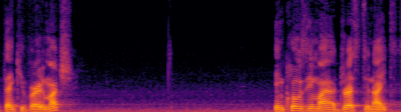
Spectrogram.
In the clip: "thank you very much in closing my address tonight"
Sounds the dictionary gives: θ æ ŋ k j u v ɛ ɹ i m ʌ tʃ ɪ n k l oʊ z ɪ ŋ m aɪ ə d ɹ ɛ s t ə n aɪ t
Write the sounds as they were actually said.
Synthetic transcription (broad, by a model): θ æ ŋ k j u v ɛ ɹ i m ʌ tʃ ɪ n k l oʊ z ɪ ŋ m aɪ ə d ɹ ɛ s t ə n aɪ t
